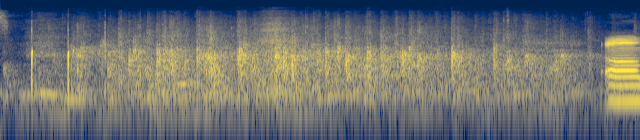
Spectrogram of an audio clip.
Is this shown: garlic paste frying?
no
